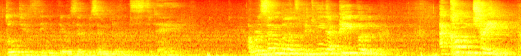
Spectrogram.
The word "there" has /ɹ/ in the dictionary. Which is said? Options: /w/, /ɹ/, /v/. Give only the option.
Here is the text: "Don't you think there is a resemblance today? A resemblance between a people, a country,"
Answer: /w/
